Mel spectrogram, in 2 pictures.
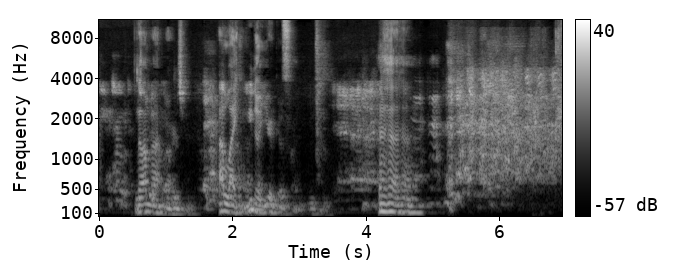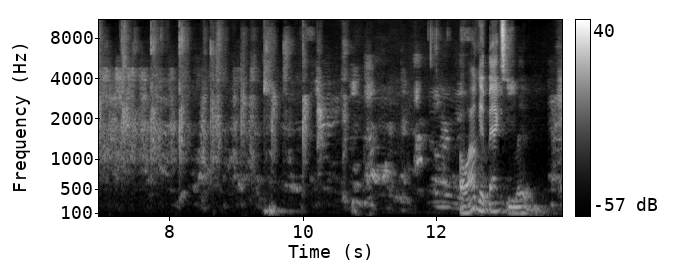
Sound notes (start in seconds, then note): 3.5 audience laughing; 3.6 laughs sarcastically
